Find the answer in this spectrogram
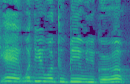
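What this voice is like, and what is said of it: Poor imitation of Jamaican accent. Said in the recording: “Sorry, my Jamaican accent is horrible.”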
